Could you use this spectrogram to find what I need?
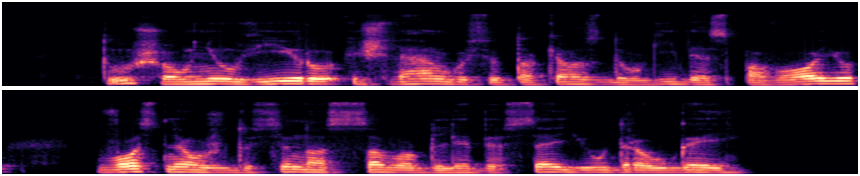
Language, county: Lithuanian, Vilnius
